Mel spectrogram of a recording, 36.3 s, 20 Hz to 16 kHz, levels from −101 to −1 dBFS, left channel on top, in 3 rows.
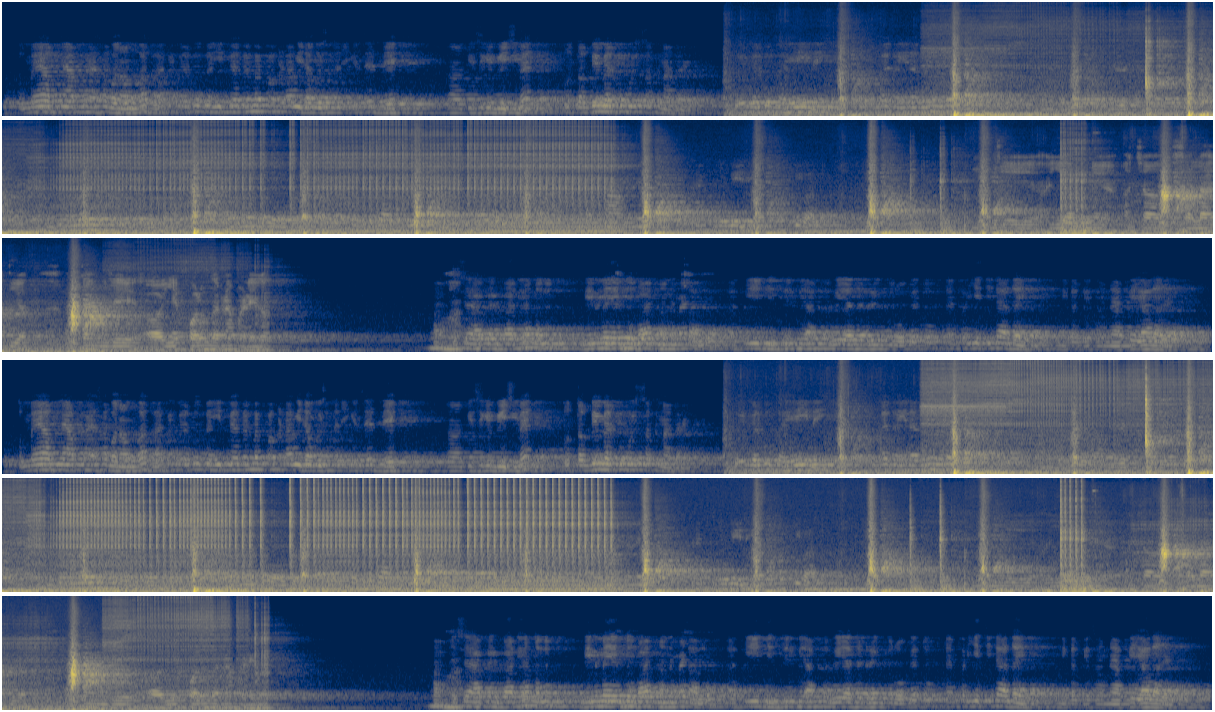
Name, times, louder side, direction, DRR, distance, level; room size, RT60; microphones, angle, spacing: voice 1, 0.2-4.0 4.4-5.3 5.6-6.9 7.3-8.3 8.6-12.1 12.5-13.9 14.3-19.7 20.0-20.3 28.5-36.0, equal, 35° right, 2 dB, 3.1 m, -48 dB
sound 1, 7.2-25.2, right 1 dB, 20° right, 1.1 m, -32 dB
sound 2, 9.2-26.9, right 8 dB, 60° right, 0.6 m, -37 dB
voice 2, 21.8-26.9 28.5-28.8, left 3 dB, 75° left, 11 dB, 1.2 m, -47 dB
23.5 x 23.0 x 6.0 m, 2.9 s
head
